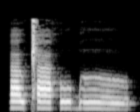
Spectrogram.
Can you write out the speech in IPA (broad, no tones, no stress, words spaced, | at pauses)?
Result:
aʊ̯ǁaːhoːɓɤːʊ̯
